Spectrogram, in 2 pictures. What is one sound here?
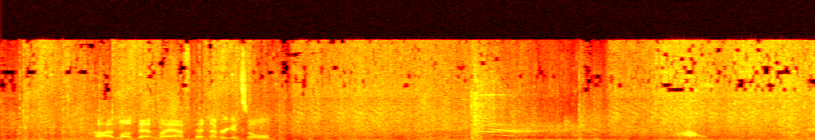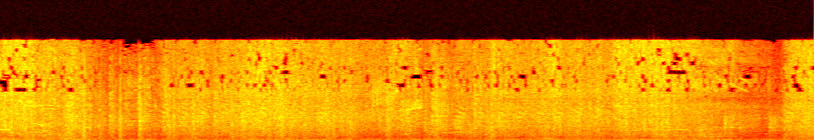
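A low rumbling din of battle sounds throughout.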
